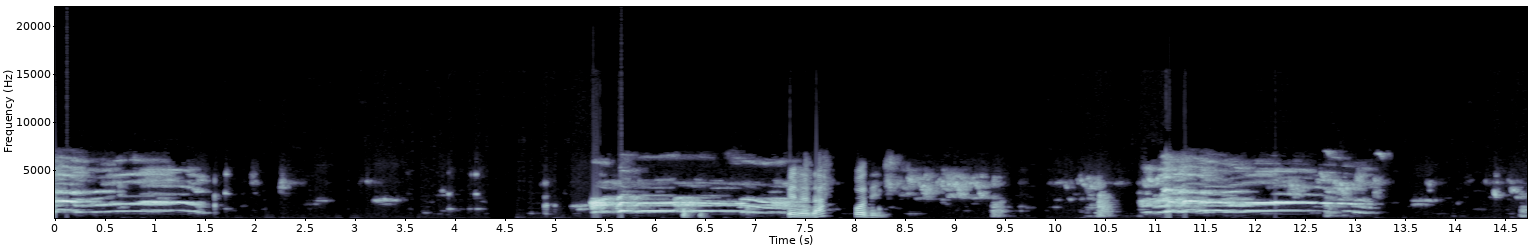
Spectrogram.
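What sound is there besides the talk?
roosters crowing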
